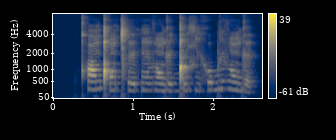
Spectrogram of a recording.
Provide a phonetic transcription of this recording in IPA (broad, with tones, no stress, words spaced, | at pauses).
qʰũ˨˦ ǃʼõ˨ǀʰe˨xĩ˨ zõ˨ɡe˨ɡ͡ǃɪ˦˨ ɕi˨xo˦bi˦ zũ˦ɡe˨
